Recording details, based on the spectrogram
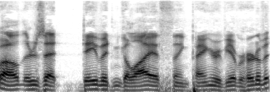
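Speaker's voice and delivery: put-on low, bone-dry flat deadpan, no inflection. Retelling advice about fights, the speaker does a Jordan Binnington deadpan impression. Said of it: "Jordan Binnington just kind of deadpans".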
